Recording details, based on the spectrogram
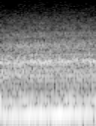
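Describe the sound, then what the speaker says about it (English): Race car engine in Gran Turismo Sport, held near the rev limit out of a corner, a loud steady buzzing tone with strong harmonics, sustained for under a second. "revving the car out to make sure we get to get close"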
